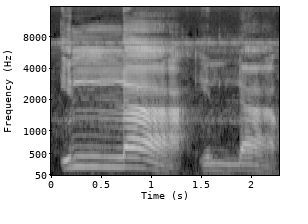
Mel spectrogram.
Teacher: Illa ujung lidah itu harus ada di mana ya? di langit-langit pas gigi atas. Nah, di depan itu ya. · huruf lam bertasdid itu harus dibaca dengan kuat atau harus ditekan ya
